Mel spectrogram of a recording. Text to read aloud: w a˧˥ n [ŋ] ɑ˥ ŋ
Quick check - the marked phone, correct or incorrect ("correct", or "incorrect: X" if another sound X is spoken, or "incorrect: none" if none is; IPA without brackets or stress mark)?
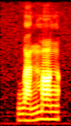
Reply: incorrect: m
